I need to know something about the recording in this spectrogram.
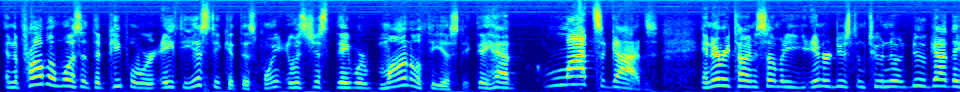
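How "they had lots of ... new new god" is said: ordinary talk, nothing marked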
